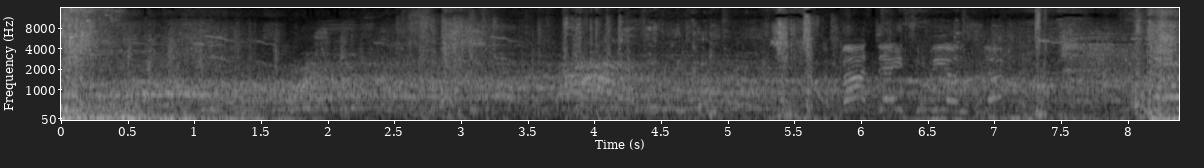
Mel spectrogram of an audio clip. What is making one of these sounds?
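Weapons clash and thud in a close fight.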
